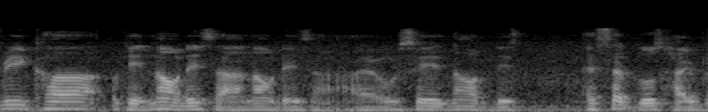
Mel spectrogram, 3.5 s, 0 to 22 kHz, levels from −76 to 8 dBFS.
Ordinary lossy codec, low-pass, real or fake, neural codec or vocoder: none; none; real; none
